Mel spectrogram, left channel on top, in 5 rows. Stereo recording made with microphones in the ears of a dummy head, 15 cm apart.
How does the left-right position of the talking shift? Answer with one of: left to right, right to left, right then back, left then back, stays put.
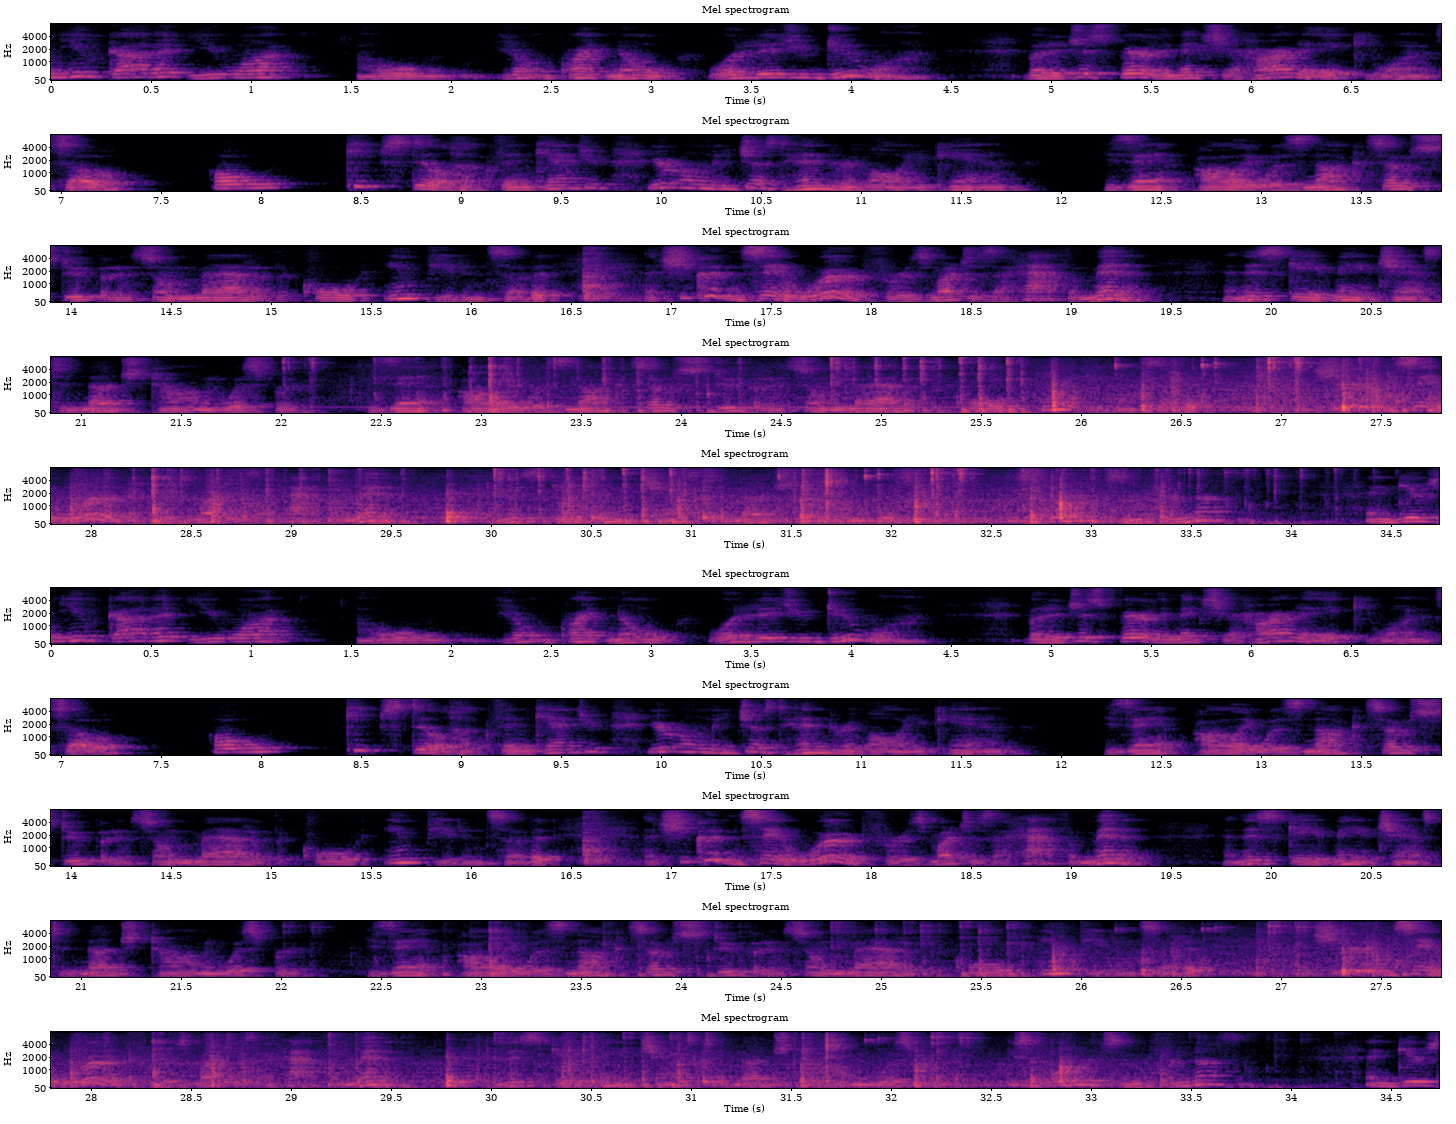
stays put.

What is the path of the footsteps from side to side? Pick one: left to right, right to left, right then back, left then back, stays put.
right then back.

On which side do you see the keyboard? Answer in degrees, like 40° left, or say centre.
60° left.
